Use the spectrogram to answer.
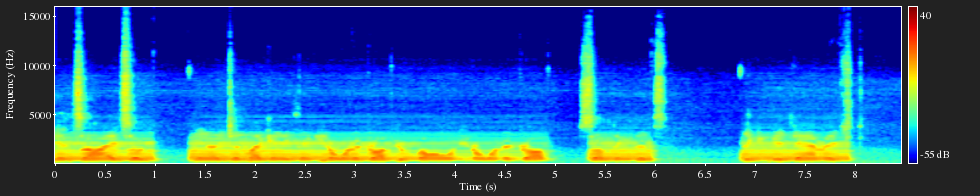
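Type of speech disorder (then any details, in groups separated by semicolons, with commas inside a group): Electrolarynx speech; laryngectomy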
